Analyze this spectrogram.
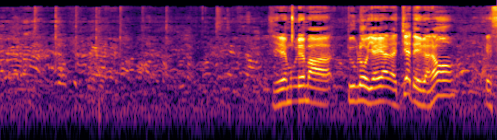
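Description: A crowd of men and women chatters outdoors.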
